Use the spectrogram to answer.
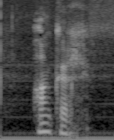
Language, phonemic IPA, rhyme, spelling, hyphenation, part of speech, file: Dutch, /ˈɑŋkər/, -ɑŋkər, anker, an‧ker, noun / verb, Nl-anker.ogg
- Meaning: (noun) anchor; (verb) inflection of ankeren: 1. first-person singular present indicative 2. second-person singular present indicative 3. imperative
